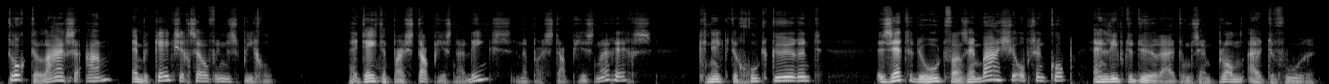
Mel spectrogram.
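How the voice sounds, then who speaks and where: A man reading a fairy tale aloud with very expressive, swooping intonation. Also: medium pitch, dry recording, clean studio sound. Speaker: narrator.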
